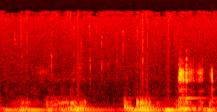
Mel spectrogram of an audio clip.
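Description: Low, uneven rumbling and buffeting picked up through the camera's waterproof housing as it swings just above the water after being hauled out.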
